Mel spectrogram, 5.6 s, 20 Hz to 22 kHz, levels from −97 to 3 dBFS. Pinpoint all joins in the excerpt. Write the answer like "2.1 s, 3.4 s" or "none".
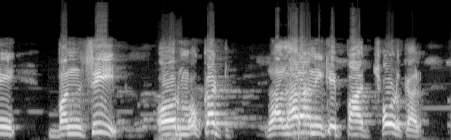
none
